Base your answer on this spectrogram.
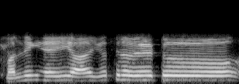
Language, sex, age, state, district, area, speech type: Kannada, male, 45-60, Karnataka, Dakshina Kannada, rural, conversation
